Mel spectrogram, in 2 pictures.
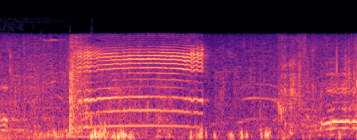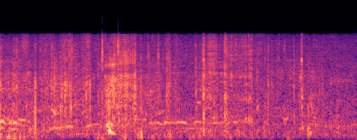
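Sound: sheep bleating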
